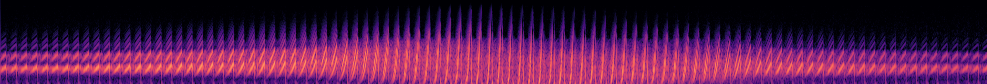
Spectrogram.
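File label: oscillator DECAY, SYNTH FX; AMG - Vince Clarke Lucky Bastard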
